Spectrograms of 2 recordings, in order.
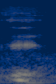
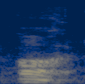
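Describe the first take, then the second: First: "ain't" said with an ay vowel; Southern ain't. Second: Said in the usual way. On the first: Shown as a demonstration. Contrasting North and South, says "ain't" Southern style. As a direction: say aunt as "ain't". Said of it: "they say ain't". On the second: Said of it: "Here we say aunt".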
